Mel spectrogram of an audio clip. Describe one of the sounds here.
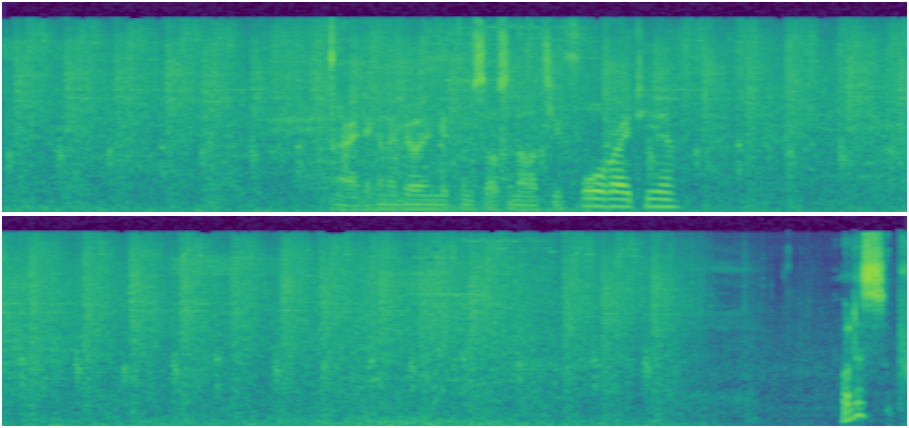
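Game battle effects clash and rumble.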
